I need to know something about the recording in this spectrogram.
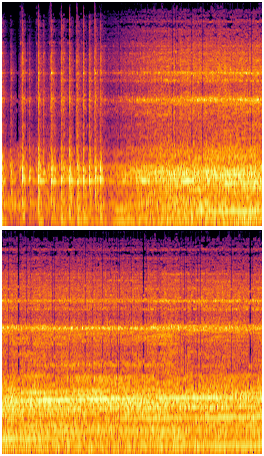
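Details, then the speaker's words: Magneto bolted into an old-school test stand, spark plug leads on two test gaps: sharp regular snapping of spark over a steady motor hum; even firing, magneto healthy. "It's an old school tester. It's not the quietest thing in the world, but man, it is very cool."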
